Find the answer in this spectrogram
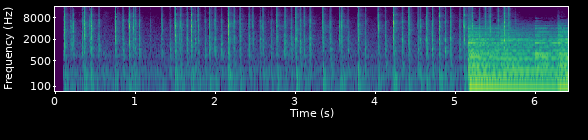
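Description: Rapid, irregular keyboard typing clicks, several a second. About five seconds in, loud music with held chords starts suddenly.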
